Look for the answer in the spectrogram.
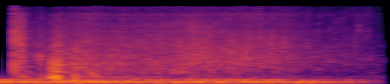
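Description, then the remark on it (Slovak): A single heavy splash as a man jumps into the water of a well, followed by a churning, sloshing wash over a low rumble that slowly fades over about two seconds. No voices. “Z posledných síl sa postaví na nohy a rozbehne sa k studni. Neváha. Je to jeho jediná možnosť. Iba tam, vo vode, kúzla nebudú mať nad ním moc.”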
